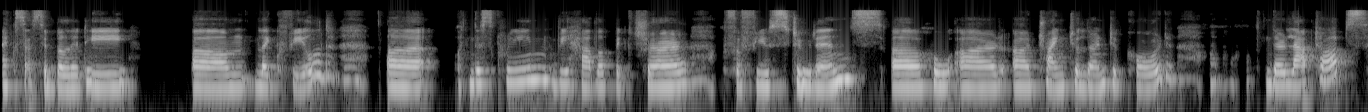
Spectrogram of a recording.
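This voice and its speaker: A woman's fairly high, somewhat breathy voice at a very slow pace, with ordinary pitch variation. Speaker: software engineer and stuttering advocate. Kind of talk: conference talk. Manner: stuttered speech with repetitions and fillers.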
